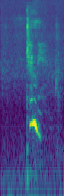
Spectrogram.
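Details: A pet cat, one of two called Luna and Athena, reacting while its owner pretends to cry; a single short meow, rising then falling, lasting about a third of a second, with faint room noise around it.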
